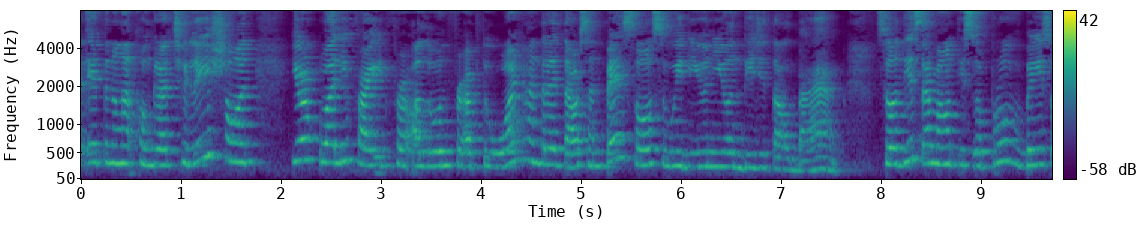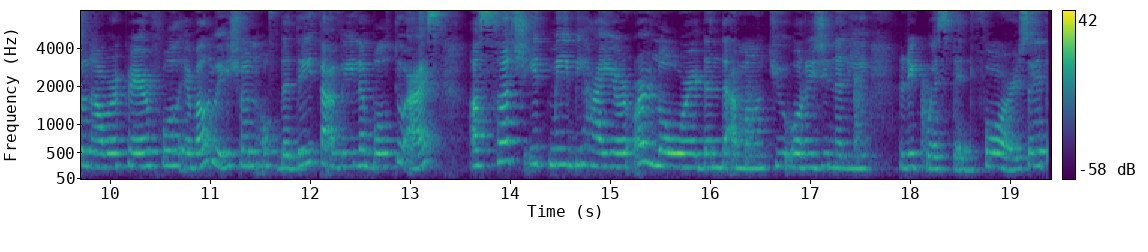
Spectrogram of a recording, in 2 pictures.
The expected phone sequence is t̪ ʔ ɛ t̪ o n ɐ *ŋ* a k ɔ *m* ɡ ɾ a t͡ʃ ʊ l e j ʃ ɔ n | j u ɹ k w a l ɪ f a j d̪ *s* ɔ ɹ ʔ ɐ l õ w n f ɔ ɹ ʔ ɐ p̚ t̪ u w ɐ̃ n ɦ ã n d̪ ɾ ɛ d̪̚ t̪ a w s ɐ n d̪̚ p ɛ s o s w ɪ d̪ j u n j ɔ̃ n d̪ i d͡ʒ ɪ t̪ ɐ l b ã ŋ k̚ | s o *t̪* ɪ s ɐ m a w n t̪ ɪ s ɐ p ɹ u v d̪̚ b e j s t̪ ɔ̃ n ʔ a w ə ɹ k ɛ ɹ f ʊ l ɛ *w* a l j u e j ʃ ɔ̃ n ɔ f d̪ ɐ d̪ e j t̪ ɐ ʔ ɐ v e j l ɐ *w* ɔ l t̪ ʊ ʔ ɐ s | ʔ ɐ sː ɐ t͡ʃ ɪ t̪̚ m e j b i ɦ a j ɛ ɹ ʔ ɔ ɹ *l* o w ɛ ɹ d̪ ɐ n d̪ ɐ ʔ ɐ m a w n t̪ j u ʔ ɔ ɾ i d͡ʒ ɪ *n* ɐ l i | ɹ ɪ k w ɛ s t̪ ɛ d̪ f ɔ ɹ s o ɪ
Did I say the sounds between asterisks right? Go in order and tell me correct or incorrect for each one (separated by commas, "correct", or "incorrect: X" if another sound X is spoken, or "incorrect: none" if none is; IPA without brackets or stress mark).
correct, incorrect: ŋ, incorrect: f, incorrect: d̪, incorrect: v, incorrect: b, correct, correct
